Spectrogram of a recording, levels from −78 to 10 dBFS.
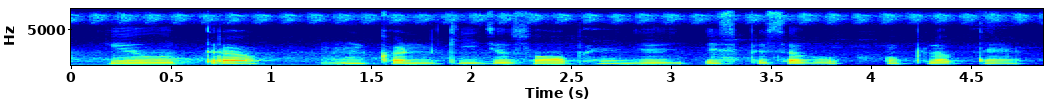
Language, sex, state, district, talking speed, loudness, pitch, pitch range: Hindi, female, Uttarakhand, Uttarkashi, 150 wpm, -19 LUFS, 205 Hz, 200-210 Hz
